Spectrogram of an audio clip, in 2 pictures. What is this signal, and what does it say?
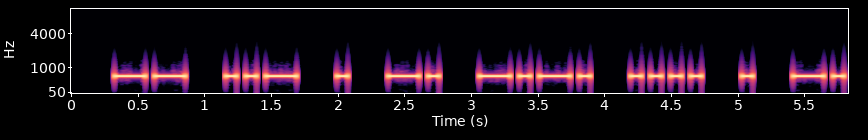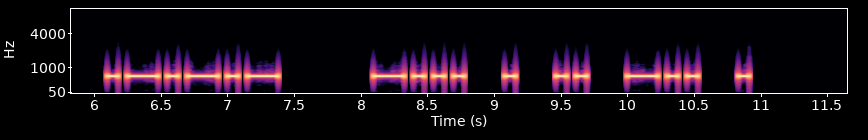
Morse code, heard as a keyed tone, about 16 wpm, 680 Hz. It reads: MUENCHEN. BEIDE
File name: Morsekurs / Witze / Witz 07.November 2023 70 F80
